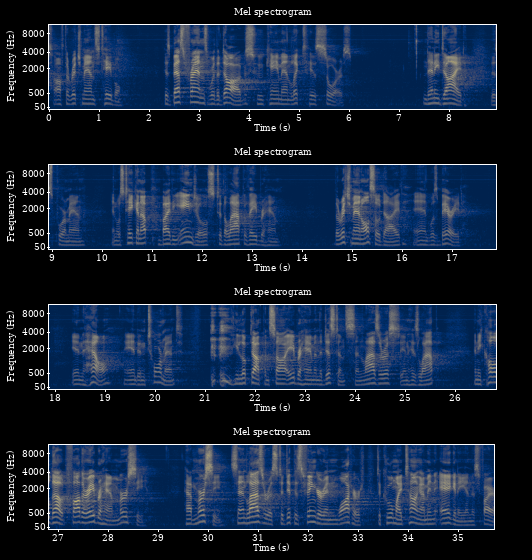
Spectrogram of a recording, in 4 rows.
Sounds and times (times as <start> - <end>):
Speech: 0.0 - 1.5, 2.3 - 6.1, 7.4 - 13.6, 14.7 - 17.3, 18.4 - 20.6, 21.4 - 25.7, 26.4 - 28.8, 29.6 - 35.7.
